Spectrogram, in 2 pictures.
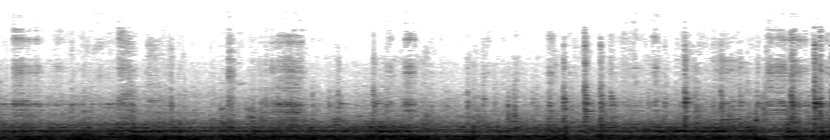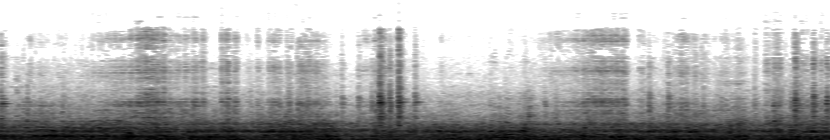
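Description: Ride-along sound of a Chance Morgan amusement-park train running steadily on its track: a continuous rumble with the wheels clicking over the rail joints.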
